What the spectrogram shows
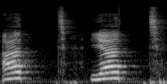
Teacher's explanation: Menyentuh pangkal gigi seri yang atas ta. Kemudian secara sifat ada di al-hamas, alirkan napasnya ketika dia sukun.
